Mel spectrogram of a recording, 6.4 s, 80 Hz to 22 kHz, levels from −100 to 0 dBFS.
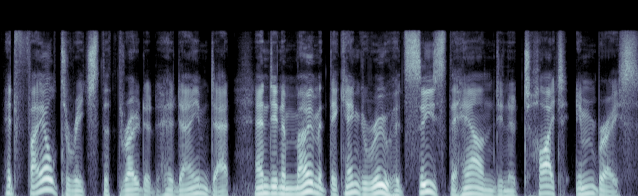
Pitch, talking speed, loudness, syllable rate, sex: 120 Hz, 225 wpm, -18 LUFS, 5.4 syllables/s, male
